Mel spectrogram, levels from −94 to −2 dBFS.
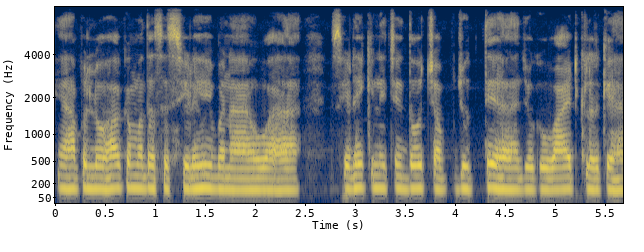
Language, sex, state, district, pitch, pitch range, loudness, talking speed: Hindi, male, Jharkhand, Garhwa, 140 Hz, 135-150 Hz, -15 LUFS, 230 wpm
